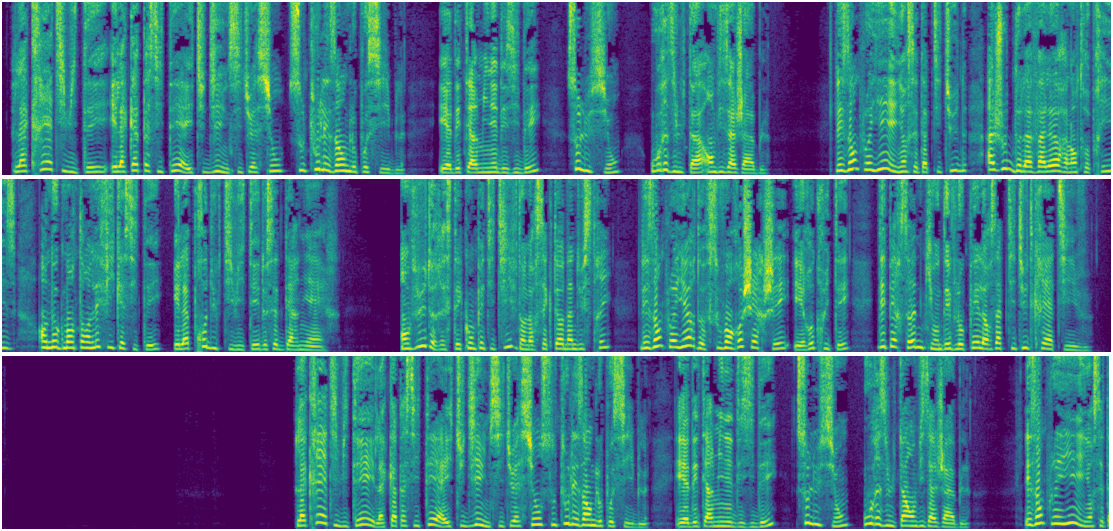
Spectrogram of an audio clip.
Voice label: French; foreign languages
